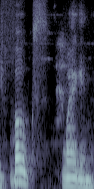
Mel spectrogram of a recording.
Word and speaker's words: Volkswagen: spelled where well the the v is in victor is i think it's pronounced like an f i don't know or maybe i'm wrong no yeah volkswagen is actually folks wagon like like the people's folks folk as in people folks and and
